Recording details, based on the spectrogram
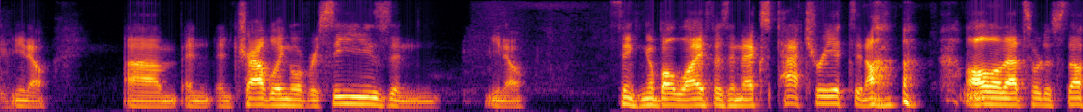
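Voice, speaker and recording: Against a quiet background, a man with a North American accent speaks in a fairly even intonation. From Canada. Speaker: high school economics teacher and seminar host. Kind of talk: online seminar interview. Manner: hesitant, many fillers and repetitions.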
